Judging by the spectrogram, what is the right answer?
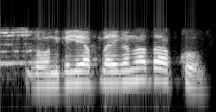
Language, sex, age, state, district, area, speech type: Urdu, male, 30-45, Uttar Pradesh, Muzaffarnagar, urban, conversation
